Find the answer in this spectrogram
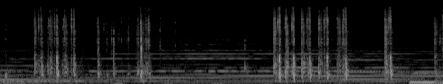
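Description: Computer keyboard typing in three short bursts of key clicks, including backspacing to correct a misspelled word, over steady background music.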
